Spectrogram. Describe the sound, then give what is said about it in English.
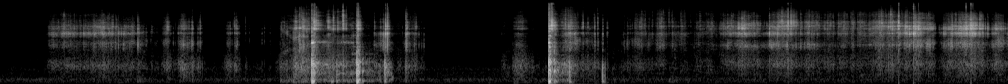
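Jelly beans rattling in a bowl, intermittent bursts of small crisp clicks and scattered clinking taps separated by short silences, quiet and without voices. “So here we go. A bowl of jelly beans.”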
